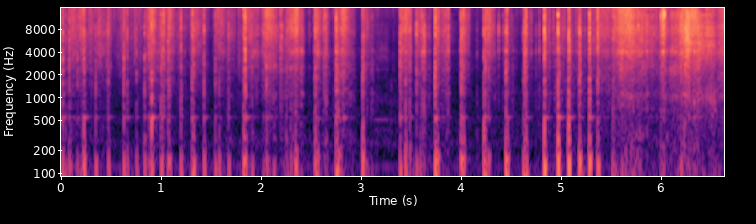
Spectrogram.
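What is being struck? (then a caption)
Cardboard paper towel tube. An empty, hollow cardboard paper towel roll held horizontally over the mic is tapped and scratched rapidly with long nails. The result is a fast, irregular stream of short, hollow thuds with a low resonance around 113 Hz, and scratchy rustling toward the end.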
